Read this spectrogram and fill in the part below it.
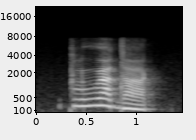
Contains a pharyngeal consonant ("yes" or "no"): no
